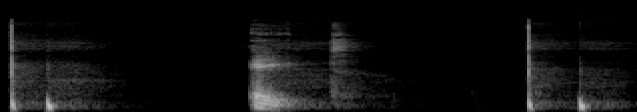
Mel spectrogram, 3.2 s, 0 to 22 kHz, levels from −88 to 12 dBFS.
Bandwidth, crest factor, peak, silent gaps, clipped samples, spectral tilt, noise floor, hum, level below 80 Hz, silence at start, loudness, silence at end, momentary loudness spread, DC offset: 12 kHz; 26 dB; -6 dBFS; none; under 0.1%; -6 dB/octave; -86 dBFS; none; -66 dBFS; 0.05 s; -28 LUFS; 0.25 s; 18 LU; under 0.1%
